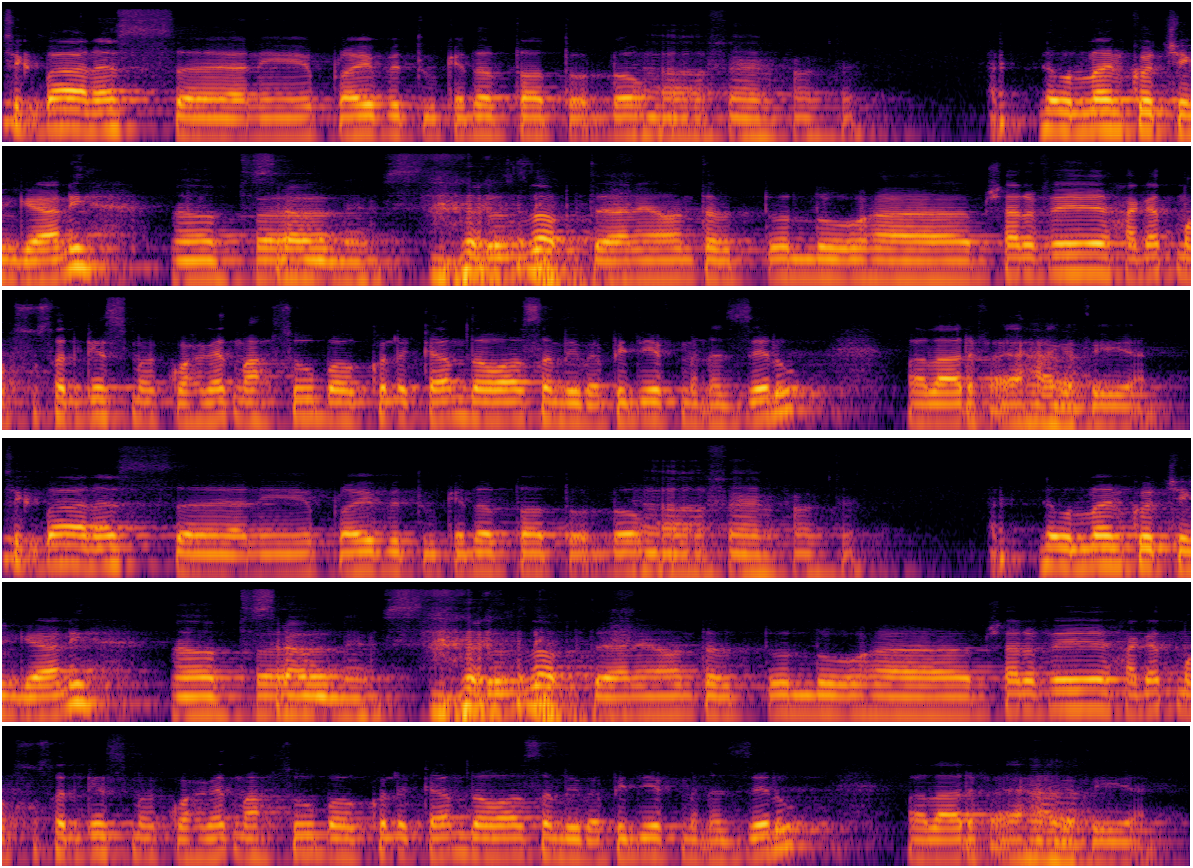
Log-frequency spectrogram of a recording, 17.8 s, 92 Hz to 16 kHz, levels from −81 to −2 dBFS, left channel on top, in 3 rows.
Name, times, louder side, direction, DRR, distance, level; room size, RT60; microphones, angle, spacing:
voice 1, 0.0-3.3 4.9-6.6 7.2-7.6 8.4-15.9 16.4-17.6, left 2 dB, 40° left, 9 dB, 1.6 m, -21 dB
voice 2, 3.1-4.3 6.8-8.7 17.0-17.3, right 1 dB, 10° right, 7 dB, 2.4 m, -24 dB
29.0 x 28.0 x 6.2 m, 0.73 s
head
